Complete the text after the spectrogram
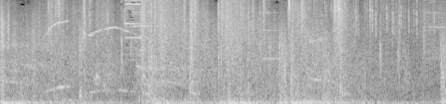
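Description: Gunfire bursts rapidly from a weapon.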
